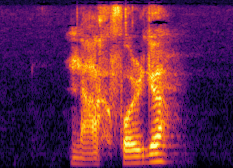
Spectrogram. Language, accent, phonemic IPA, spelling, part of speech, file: German, Austria, /ˈnaːxˌfɔlɡɐ/, Nachfolger, noun, De-at-Nachfolger.ogg
- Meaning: successor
